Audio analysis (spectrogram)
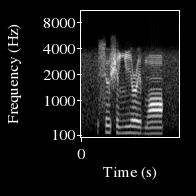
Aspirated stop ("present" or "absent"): absent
